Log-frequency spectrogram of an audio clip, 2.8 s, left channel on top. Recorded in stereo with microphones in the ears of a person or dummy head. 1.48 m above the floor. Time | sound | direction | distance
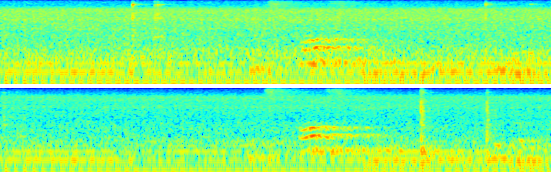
1.2 | a woman speaking | 40° right (ahead or behind) | 4.5 m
